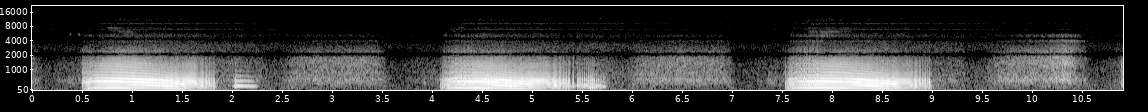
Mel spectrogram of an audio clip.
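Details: Three loud, drawn-out buzzing snores about four seconds apart, each followed by a soft breathy exhale; steady rhythmic snoring during sleep.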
